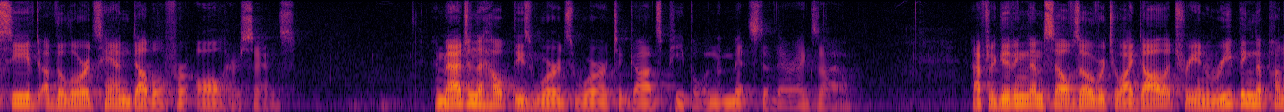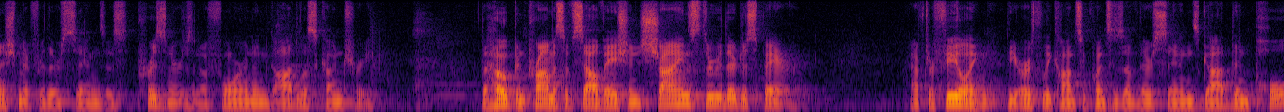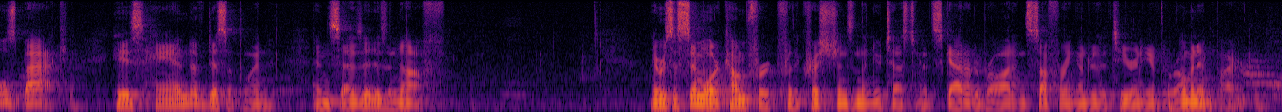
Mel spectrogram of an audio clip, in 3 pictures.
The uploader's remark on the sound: Preached on January 23, 2024 at Trinity Presbyterian Church ( Evangel Presbytery ) in Spartanburg, SC. Funeral Sermon.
